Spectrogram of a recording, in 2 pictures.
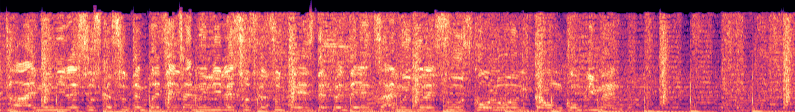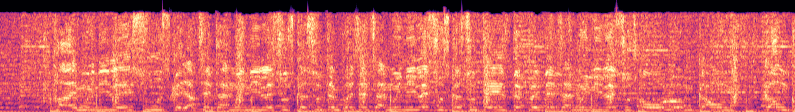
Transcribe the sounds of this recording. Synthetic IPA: t̪hajmujnilesuskɐsũnt̪ẽmpɾezẽnt̪sajmujnilẽsuskɐsũnt̪ẽzd̪epẽnd̪ẽt̪sajmujnilesuskõluɐmkãũŋkõmplimẽnt̪ | hajmujnilesuskɐjaʁsẽnt̪hajmujnilesuskɐsũnt̪ẽmpɾezẽnt̪sajmujnilesũskɐsũnt̪ẽzd̪epẽnd̪ẽnt̪sajmujnilesuskõluɐmkaũkaũ

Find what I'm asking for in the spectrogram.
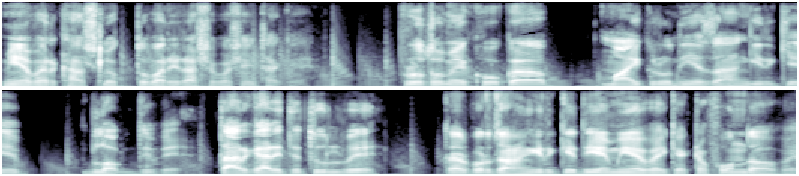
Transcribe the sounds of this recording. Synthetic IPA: miabʱaeɾkʰaʃlok̚t̪obaɾiɾaʃebaʃejt̪ʰakḛpɾot̪ʰomekʰokamajkɾonijed͡ʑaɦaŋɡiɾke | blɔk̚d̪ibḛt̪aɾɡaɾit̪̬et̪ulbet̪aɾpɔɾd͡ʑaɦaŋɡiɾked̪iemiabʱajkeɛk̚ʈafond̪aaɦɔbḛ

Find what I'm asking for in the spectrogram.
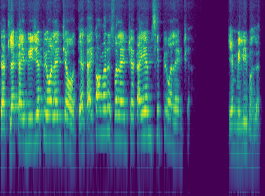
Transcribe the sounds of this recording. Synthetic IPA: t̪jat̪ljakaɦiːbid͡ʑepiʋaljãɲt͡ɕjaɦot̪jakaɦikɔŋɡɾesʋaljãɲt͡ɕjakaiemsipiʋaljãɲt͡ɕa | jemiliːbʱəɡə̰t̪̚

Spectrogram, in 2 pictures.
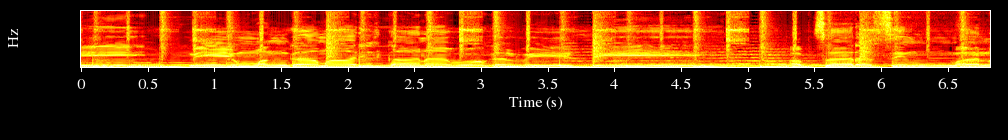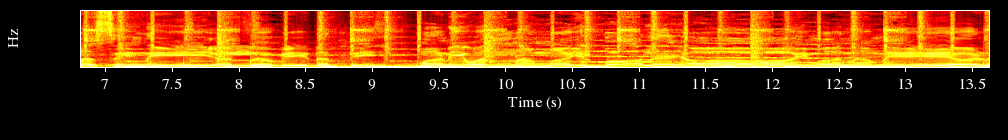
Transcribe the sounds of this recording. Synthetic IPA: niːjɯmːɐŋɡɐmaːɾɪlkaːnɐʋɯɣɐlʋiːʈːi | ɐ̰psɐɾɐsin | mɐnɐsilniːjɐlːɐʋiːɽɐt̪ːimɐɳiʋɐɾnɐmːɐjɪlpoːleaː | jmɐnɐmeː | ɐɻ

